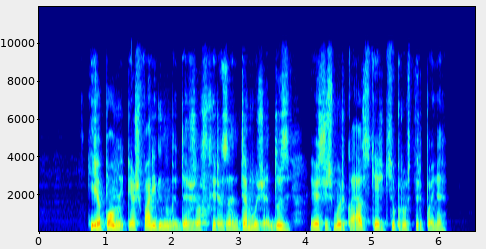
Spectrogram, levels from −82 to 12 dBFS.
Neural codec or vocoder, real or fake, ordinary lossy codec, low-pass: autoencoder, 22.05 kHz, a latent of 192 numbers a frame, VITS, trained on one speaker; fake; AAC, 64 kbps; 9.9 kHz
